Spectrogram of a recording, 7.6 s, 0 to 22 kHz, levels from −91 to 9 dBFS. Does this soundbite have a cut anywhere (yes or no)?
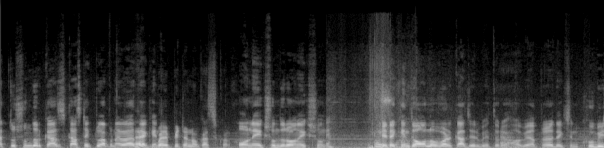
yes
